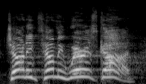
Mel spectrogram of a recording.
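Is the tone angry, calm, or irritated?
angry. It is asked in a loud, angry voice.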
